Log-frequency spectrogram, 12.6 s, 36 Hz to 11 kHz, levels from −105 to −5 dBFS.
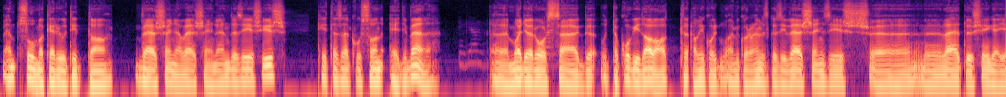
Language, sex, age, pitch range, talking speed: Hungarian, male, 50-69, 80-90 Hz, 95 wpm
